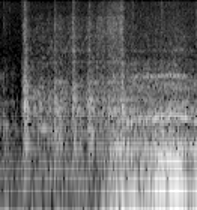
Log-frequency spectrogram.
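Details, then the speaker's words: Nissan Grand Livina just cold-started: brief crank then even, steady idle with no knocks or ticks, slightly extra effort pumping oil right after start; sounds healthy. "jika kalian bisa dengar mobil ini baru banget hidup baru banget dinyalain jadi agak sedikit extra dia untuk memompa olinya ya"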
